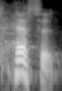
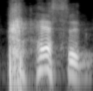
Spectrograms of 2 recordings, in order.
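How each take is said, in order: First: It starts with a soft, gentle H sound. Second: It starts with a harsh, throaty H sound. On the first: "I'll try to soften it. So it's just Hesed" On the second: "it has a hard H on the front in Hebrew, and you kind of have to choke and spit and grunt and groan"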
